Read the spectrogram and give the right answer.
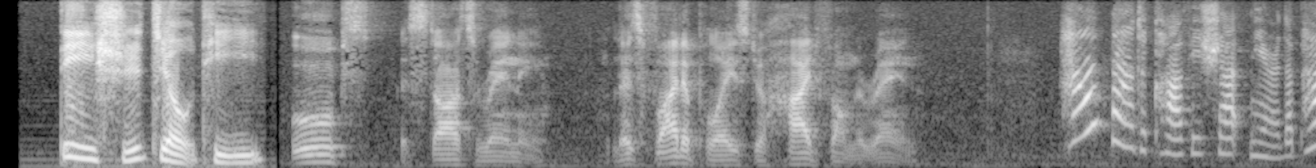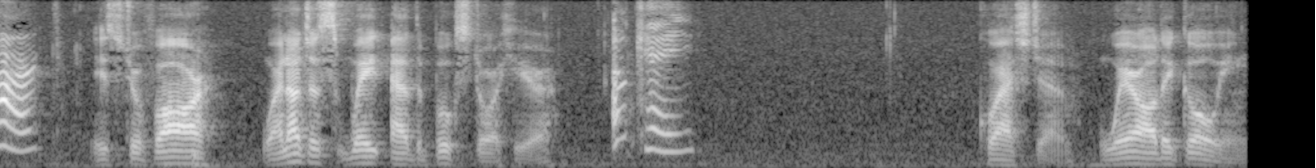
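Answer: To the bookstore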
